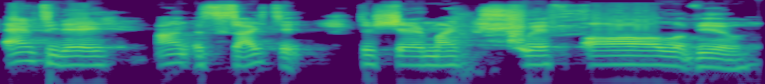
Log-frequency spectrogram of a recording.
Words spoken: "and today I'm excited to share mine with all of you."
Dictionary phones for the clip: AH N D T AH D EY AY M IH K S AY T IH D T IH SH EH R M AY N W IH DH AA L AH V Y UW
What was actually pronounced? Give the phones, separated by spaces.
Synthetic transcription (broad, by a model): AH N T AH D EY AY M IH K S AY T IH D T IH SH EH R M AY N W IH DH AA L AH V Y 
